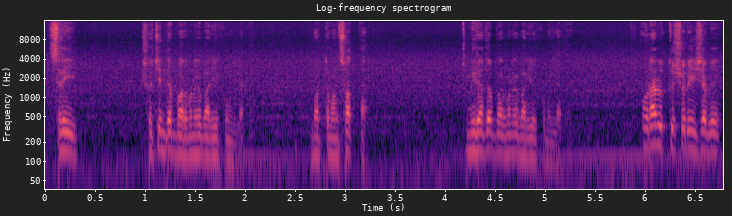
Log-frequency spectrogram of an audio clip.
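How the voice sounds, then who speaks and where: A man's voice: mid-range voice, darkish tone, a little hiss or hum. A man from Bangladesh with a Comilla Bengali accent, speaking in an impassioned monologue, rhetorical and combative, asking questions and answering them himself. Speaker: regional advocate.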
